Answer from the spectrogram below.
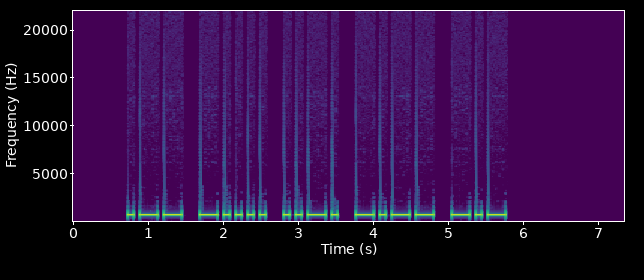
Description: Morse code, heard as a keyed tone, about 15 wpm, 700 Hz. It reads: W6FYK
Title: USA Call Signs - 5 Characters - Repeated 2x - 15wpm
